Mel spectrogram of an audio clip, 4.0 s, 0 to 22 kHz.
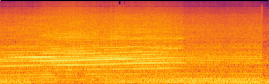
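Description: A BMW HP4 Race motorcycle with a full exhaust system holds a loud, high, steady engine note close by, sustained without pause and with no talk over it.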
